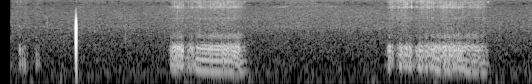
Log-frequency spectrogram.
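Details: A sleeping domestic cat snoring; two low, rasping, buzzy breaths roughly two seconds apart, each lasting under a second, with a sharp click early on and quiet room background.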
